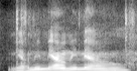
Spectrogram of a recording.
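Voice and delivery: sing-song meows; meowing. Pretend. Playfully meowing at the cats. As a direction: meow like a cat.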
